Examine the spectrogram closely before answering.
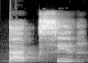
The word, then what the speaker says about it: táxi: Táxi, né? O som aí do X, o som de KS, né?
